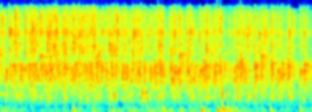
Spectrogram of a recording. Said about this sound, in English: Round of applause for our guests then.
